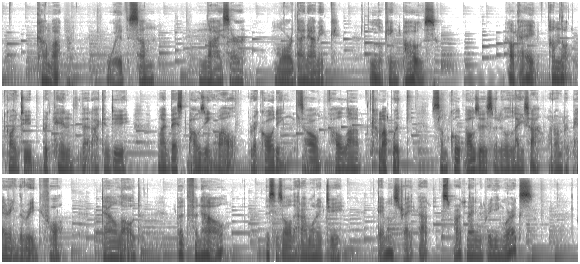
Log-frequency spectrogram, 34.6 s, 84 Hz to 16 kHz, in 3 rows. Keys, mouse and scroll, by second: 20.1-21.0 typing, 32.6 shift+..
